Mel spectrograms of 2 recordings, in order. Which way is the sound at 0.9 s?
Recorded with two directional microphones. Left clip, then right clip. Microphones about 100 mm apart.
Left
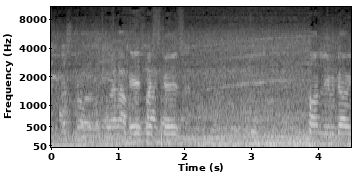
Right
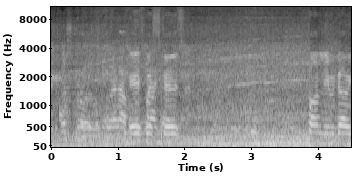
Centre (ahead or behind).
